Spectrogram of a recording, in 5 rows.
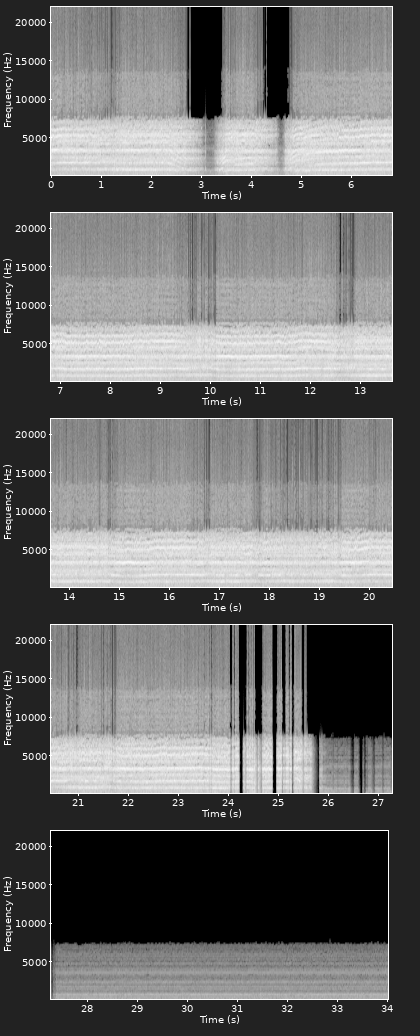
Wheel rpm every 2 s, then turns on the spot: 230, 120, 140, 220, 220, 220, 230, 220, 230, 230, 230, 210, 170, 10, 0, 0, 0.
none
